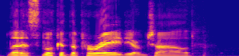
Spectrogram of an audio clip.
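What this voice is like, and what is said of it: Put-on accent. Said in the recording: “The accent.”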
